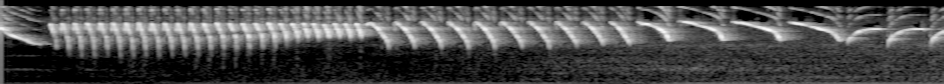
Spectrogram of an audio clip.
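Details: Canary singing used for training young birds: a brief sweep, a rapid buzzy high trill gently rising, then a series of quick descending whistled notes, later slower, slurred and V-shaped.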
